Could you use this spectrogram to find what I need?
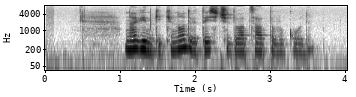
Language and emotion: Russian, neutral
